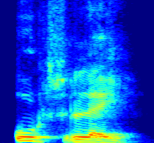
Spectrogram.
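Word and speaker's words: Huxley: Hubo un profesor, se se escribe u Hu e X L e Y. ¿Cómo se pronuncia? Ursley. Vamos a decir que se pronuncia así.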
